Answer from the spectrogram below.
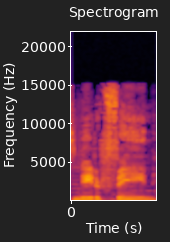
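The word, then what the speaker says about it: Nederveen: Naderveen Petersa. Na- no, it's Naderfane. – Naderfane. It's that Dutch like Nader- V.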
